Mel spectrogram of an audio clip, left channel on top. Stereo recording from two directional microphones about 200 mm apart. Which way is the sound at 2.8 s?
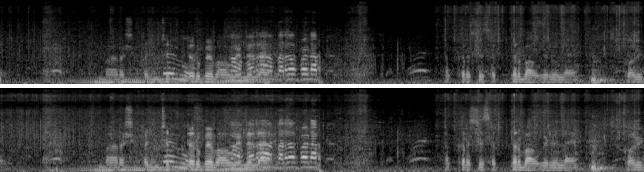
40° right (ahead or behind).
